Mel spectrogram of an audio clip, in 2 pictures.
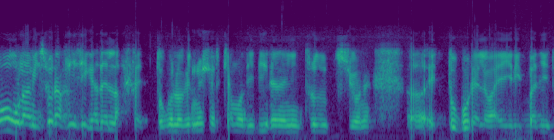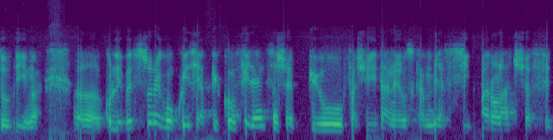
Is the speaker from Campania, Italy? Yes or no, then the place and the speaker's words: yes; Naples, Campania, Italy; allo specifico io sono di Napoli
